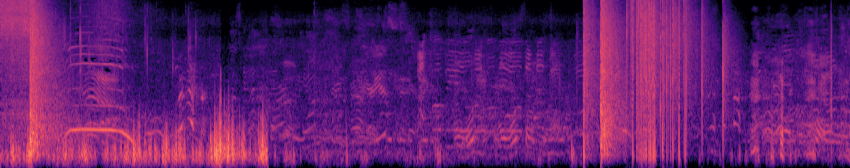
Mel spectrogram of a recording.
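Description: A firework-powered model car blows up in a sharp loud bang near the start, followed by scattered pops and a second burst of cracking explosions later, with people talking outdoors in between.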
